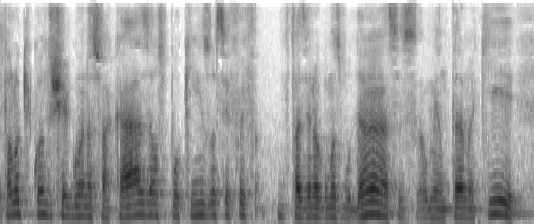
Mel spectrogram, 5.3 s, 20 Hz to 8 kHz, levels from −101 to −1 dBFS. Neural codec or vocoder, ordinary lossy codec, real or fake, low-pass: none; AAC, 32 kbps; real; 7.2 kHz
